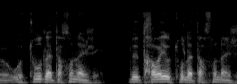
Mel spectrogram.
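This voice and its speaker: Against a quiet background, a man's dark, mellow tone carries fairly even intonation. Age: 60s. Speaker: retired general practitioner. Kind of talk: interview. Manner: halting, many fillers and repetitions.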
